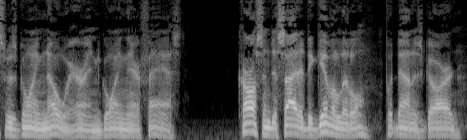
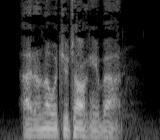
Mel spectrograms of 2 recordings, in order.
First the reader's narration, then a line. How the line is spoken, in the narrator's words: replied in a flat voice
